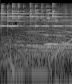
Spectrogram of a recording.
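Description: A last call bell rings out with a bright, sustained metallic tone that hangs over a low murmur of crowd noise, with a few soft clinks mixed in.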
